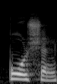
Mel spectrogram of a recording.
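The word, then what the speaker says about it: portion: फिर ये है पोर्शन, क्या है, पोर्शन। यहाँ पर भी आर को हम थोड़ा ही प्रोनाउंस कर रहे हैं, थोड़ा ही बोल रहे हैं, क्योंकि आर जो है यहाँ पर आधा है।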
